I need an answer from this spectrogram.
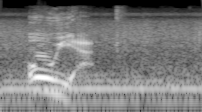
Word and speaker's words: AUJAQ: While out on the lake, I googled the pronunciation of the name, and it said it's pronounced aqua. Not trusting this, I did some more research once I got home, then found on another site that the said word is pronounced AUJAQ, which means summer in Inuktitut.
